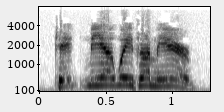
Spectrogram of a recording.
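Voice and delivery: high, commanding priestess voice. A narrator's reading. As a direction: order it sharply from above. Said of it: "the priestess ordered".

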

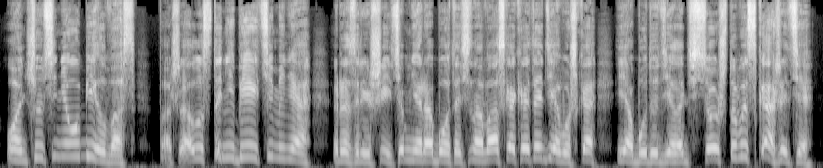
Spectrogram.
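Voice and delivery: high panicked pleading; hysterical begging. Acted. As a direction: beg for mercy in hysterics. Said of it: "умолял Свансон". (истеричная мольба, голос высоко)

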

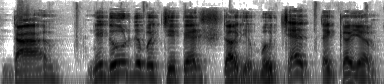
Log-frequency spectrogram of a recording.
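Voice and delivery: agreeing inspector voice. A narrator's reading. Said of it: "согласился инспектор".

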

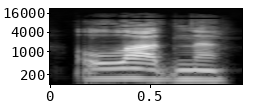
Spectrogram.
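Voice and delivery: low hoarse rasp. A narrator's reading. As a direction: rasp it from below. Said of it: "хрипло прозвучало снизу".

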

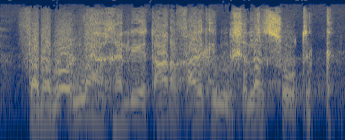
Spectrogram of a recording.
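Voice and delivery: ordinary talk, nothing marked

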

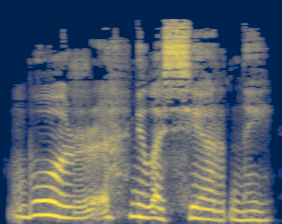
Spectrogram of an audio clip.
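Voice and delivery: very slow, fading exclamation; dying voice. A narrator's reading. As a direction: stretch it out as if expiring from shock. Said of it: "умирающим голосом произнесла". (умирающим голосом, протяжно)

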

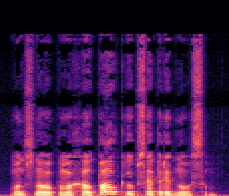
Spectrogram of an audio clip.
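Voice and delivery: ordinary delivery, nothing marked

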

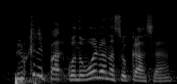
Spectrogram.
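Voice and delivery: ordinary talk

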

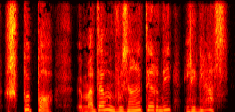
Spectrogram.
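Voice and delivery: put-on high young maid with a thick provincial French accent. A narrator's reading. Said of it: "L'accent très prononcé de l'adolescente".

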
